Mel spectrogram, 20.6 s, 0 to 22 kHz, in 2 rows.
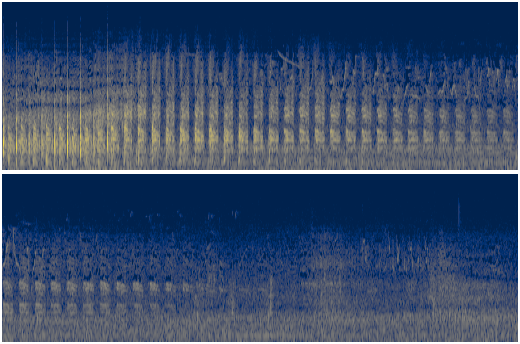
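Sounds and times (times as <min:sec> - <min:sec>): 
mute swan Cygnus olor: 0:00.1 - 0:15.0.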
